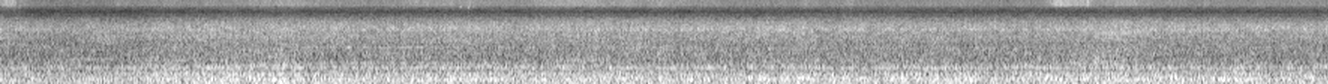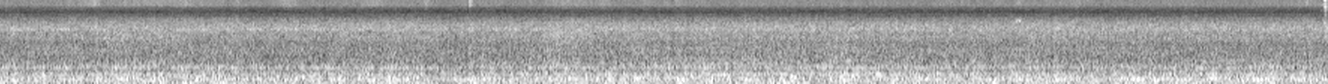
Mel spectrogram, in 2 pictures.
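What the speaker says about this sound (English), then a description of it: "I'm honestly tempted to turn off my air conditioning because it's so loud." A steady, loud roar of an air conditioner, a constant broadband hum that fills the room without change.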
